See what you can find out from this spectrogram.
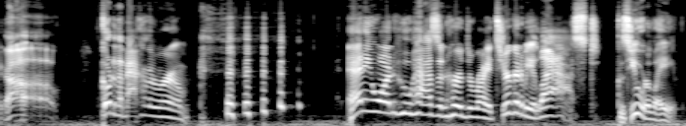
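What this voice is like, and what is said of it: Imitates a stern, mean judge. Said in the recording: “That is how a couple of them sound. ... I'm good at imitating judges. But the mean ones.”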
